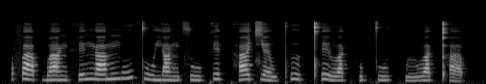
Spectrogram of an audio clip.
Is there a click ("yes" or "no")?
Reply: no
